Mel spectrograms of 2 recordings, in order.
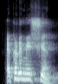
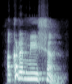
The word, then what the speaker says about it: academician: That is, fourth syllable is pronounced with a greater force comparing with other syllables. That is academician.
